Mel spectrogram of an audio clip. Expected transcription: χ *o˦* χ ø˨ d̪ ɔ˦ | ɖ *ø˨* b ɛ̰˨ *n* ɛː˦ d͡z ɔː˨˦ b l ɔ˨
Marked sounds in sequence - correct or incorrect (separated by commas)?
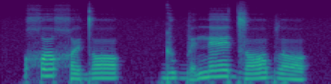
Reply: correct, incorrect, correct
